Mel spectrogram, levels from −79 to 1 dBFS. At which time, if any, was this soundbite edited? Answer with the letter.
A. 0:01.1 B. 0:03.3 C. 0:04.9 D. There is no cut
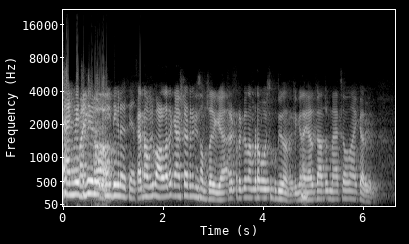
B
